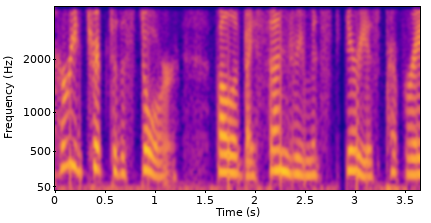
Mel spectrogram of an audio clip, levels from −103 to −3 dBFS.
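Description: From 0.14 s to the end, the speech carries periodic USB or driver dropouts: tiny slices of audio are skipped every 0.099 s, about ten times a second. Something blocks the driver on a fixed cycle. The result is a steady ticking that sounds only under signal.

Between 2.08 s and 2.91 s, repeated stalls (stutter) set in. Packets arrived late, and the jitter buffer ran dry ten times. Each gap was bridged by stretching the last sound, the longest for 80 ms. Nothing is lost, but the speech drags and stutters. The call path's G.711 coding leaves nothing above 4 kHz.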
